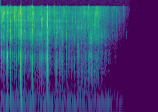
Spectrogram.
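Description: Crackling, crunchy transition sound effect: a rapid irregular run of sharp clicks and crackles, loudest in the first second, dying away and cutting off to dead silence shortly before the end.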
